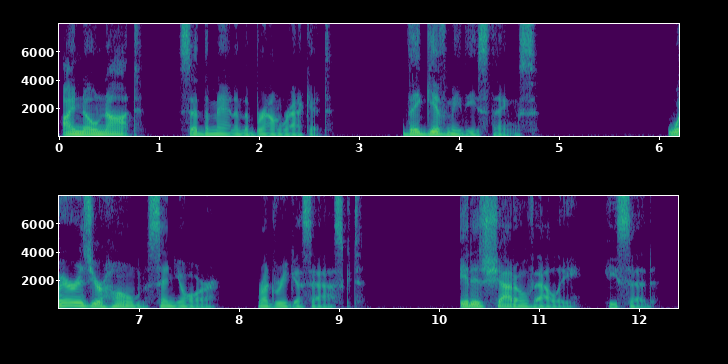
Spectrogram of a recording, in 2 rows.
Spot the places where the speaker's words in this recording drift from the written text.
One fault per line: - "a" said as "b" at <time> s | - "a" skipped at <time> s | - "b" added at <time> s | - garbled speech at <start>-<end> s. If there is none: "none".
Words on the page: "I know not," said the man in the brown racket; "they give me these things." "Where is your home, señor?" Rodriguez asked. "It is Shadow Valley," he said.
none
